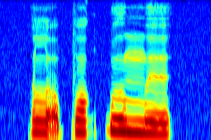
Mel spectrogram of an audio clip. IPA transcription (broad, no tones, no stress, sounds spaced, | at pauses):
l ɔ̰ p ɔ k͡p ʊː m ɘ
